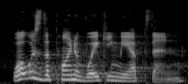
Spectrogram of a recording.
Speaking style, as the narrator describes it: grumbled the fat lady

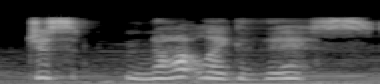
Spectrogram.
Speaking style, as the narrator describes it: Charlotte whimpered

